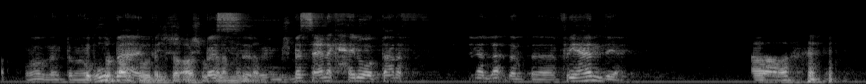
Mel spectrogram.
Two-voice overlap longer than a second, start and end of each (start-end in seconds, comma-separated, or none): 0.8-2.6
